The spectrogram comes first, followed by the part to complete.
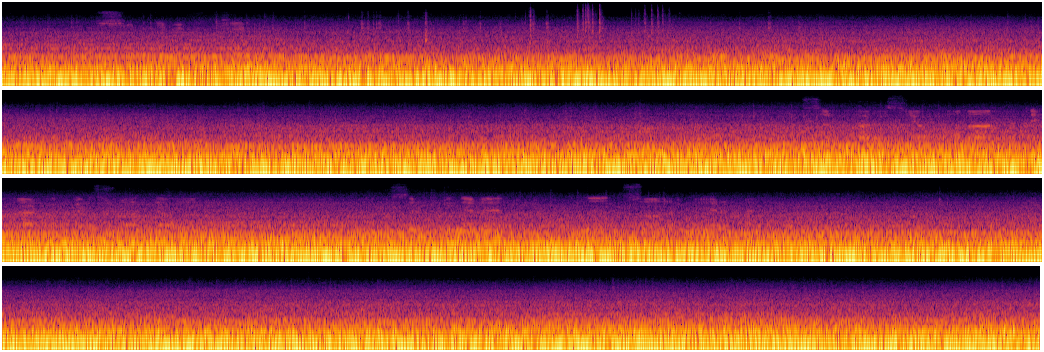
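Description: Steady engine and tyre rumble heard inside the cab of a Fiat Ducato camper van cruising on a motorway, with a few faint clicks.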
